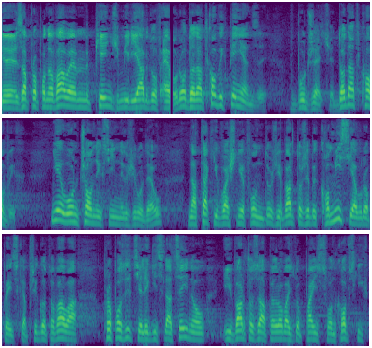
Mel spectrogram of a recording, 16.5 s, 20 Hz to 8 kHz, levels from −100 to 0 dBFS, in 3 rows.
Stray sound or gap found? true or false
true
